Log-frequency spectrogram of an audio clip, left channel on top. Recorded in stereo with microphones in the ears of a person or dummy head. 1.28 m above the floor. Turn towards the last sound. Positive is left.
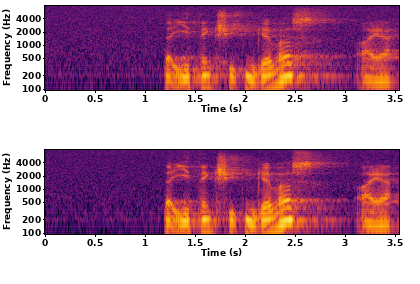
turn(degrees=-25)  # may be behind; listen again after turning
